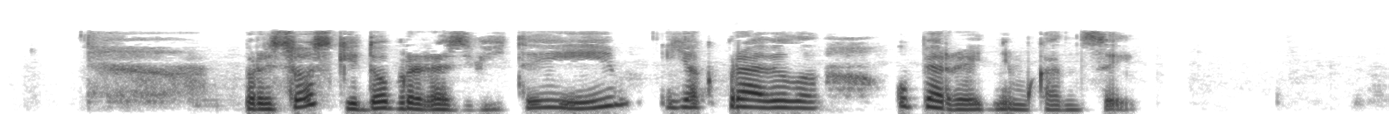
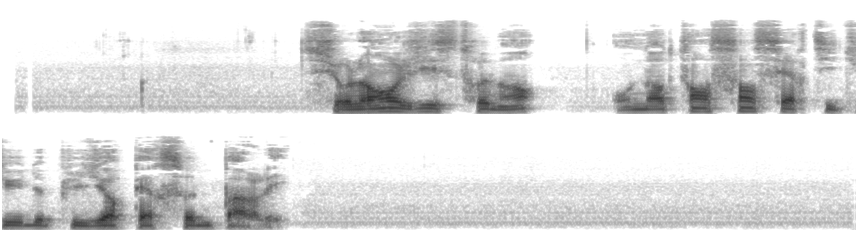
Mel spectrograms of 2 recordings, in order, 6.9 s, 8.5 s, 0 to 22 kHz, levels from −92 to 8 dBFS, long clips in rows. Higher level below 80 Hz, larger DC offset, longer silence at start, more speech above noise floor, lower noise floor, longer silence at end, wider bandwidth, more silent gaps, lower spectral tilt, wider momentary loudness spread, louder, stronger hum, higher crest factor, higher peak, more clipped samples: about the same, -58 dBFS vs -58 dBFS; neither; second, 0.45 s vs 1.55 s; first, 62 dB vs 40 dB; first, -79 dBFS vs -61 dBFS; second, 1.3 s vs 2.85 s; second, 7.8 kHz vs 11.5 kHz; neither; about the same, -4.5 dB/octave vs -5.5 dB/octave; first, 18 LU vs 13 LU; first, -17 LUFS vs -22 LUFS; neither; second, 18 dB vs 24 dB; about the same, 0 dBFS vs -2 dBFS; neither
